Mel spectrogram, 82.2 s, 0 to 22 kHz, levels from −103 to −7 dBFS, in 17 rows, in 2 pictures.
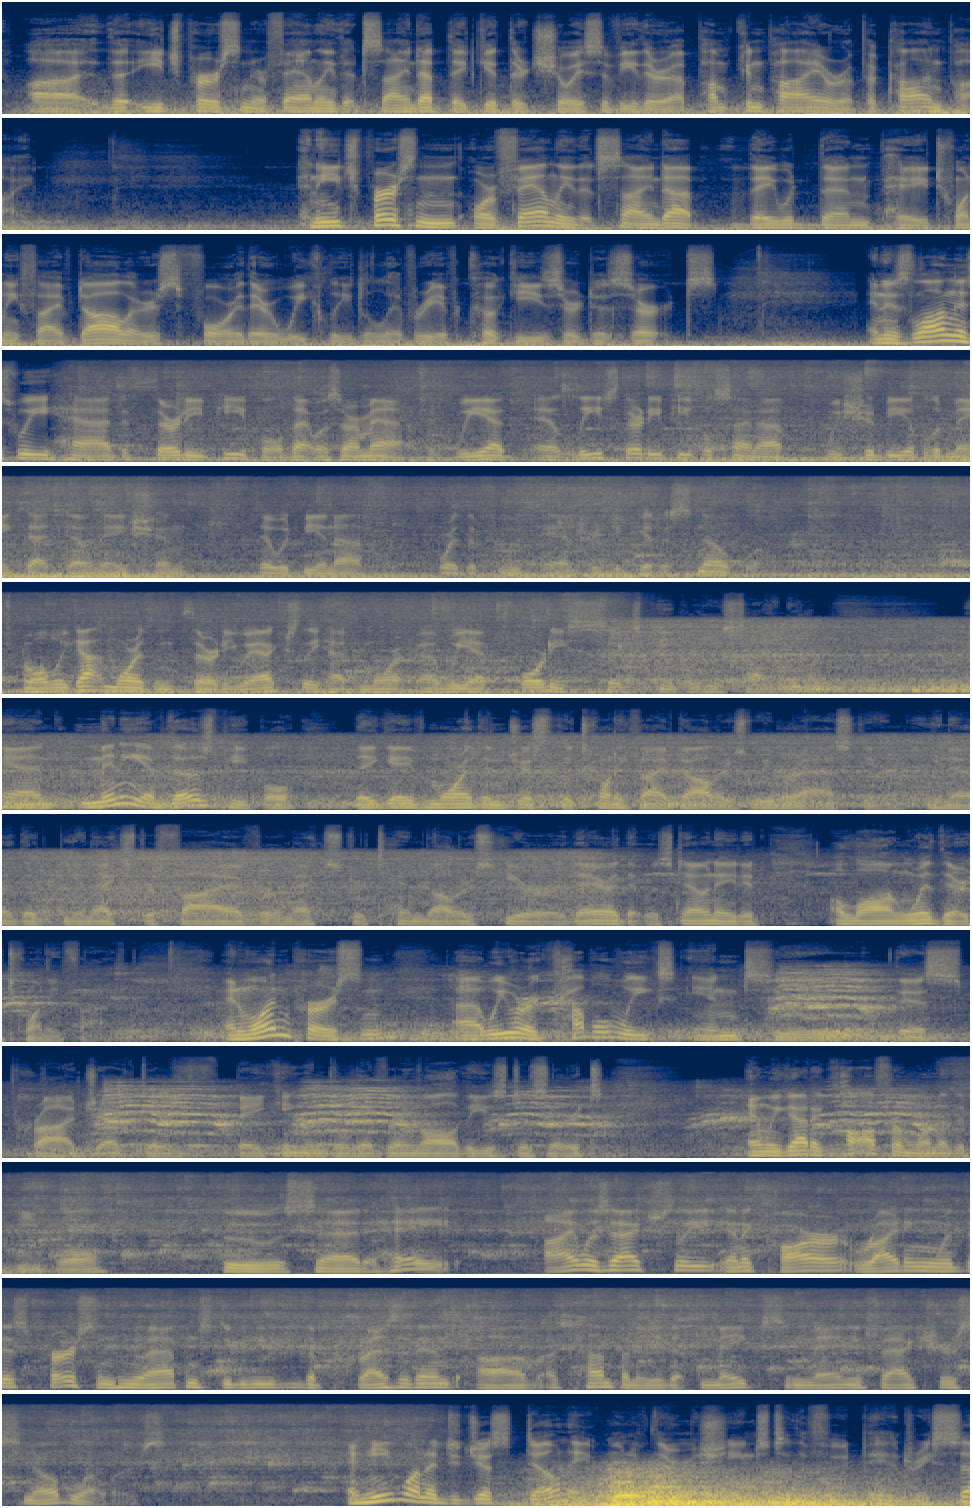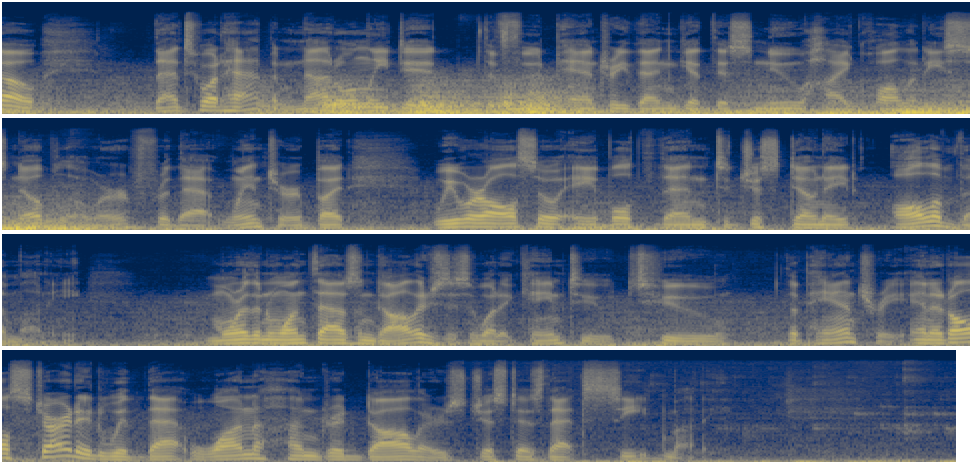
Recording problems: rain or running water; very loud; throughout; 2 dB above the speech

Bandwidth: 14.5 kHz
